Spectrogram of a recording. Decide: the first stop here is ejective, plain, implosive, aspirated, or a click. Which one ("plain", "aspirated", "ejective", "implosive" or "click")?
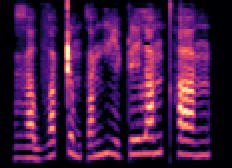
plain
